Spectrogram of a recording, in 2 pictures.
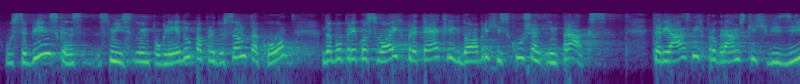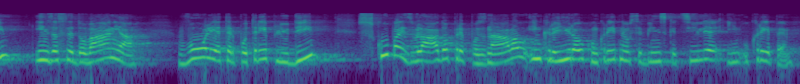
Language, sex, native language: Slovenian, female, Slovenian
